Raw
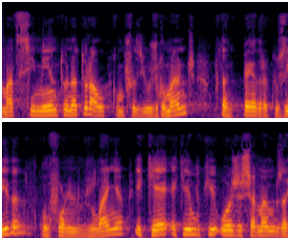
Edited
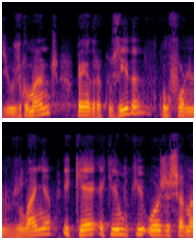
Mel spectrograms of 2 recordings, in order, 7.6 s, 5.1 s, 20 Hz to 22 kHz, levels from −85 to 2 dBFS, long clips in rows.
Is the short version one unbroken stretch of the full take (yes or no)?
no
